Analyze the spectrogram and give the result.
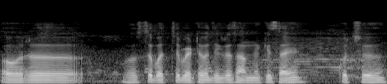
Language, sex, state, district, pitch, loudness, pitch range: Hindi, male, Chhattisgarh, Sarguja, 105 Hz, -18 LUFS, 100-105 Hz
